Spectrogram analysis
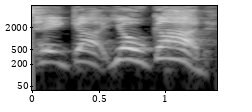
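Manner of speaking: high shouted call up to God, a tough contractor yelling upward. Acted. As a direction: bellow up at the sky like a guy on a job site. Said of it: "That's how contractors talk".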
